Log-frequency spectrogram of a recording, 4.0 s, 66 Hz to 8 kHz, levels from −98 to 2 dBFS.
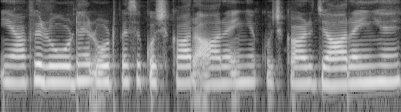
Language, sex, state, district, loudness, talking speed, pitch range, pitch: Hindi, female, Uttar Pradesh, Hamirpur, -15 LUFS, 240 wpm, 220-245 Hz, 235 Hz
